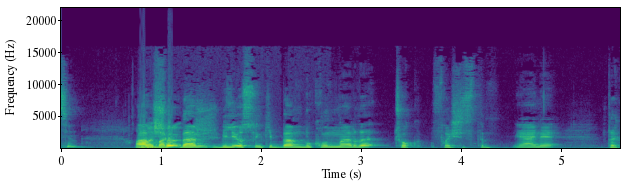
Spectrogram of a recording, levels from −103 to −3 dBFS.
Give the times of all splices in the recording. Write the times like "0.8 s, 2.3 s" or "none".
3.3 s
